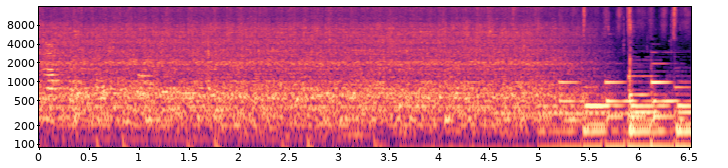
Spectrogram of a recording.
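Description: Stand mixer running with its dough hook churning a stiff, dry bulgur mixture for meatless çiğ köfte: a steady motor hum with the dense mix turning in the steel bowl. Near the end, background music comes in.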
